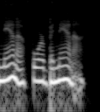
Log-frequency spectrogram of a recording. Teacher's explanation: Weak syllable deletion where unstressed syllables are left out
